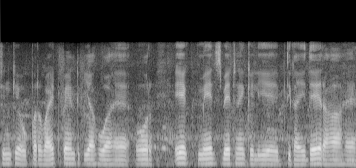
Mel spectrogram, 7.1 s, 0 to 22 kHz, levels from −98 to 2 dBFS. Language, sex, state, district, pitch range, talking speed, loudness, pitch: Hindi, male, Rajasthan, Bikaner, 105-115 Hz, 150 wpm, -18 LUFS, 110 Hz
